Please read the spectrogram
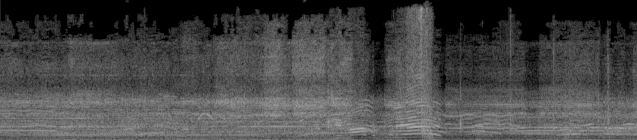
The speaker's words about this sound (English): Moroccan TV showed residents of the capital Rabat applauding and cars honking in the streets after the announcement of preliminary election results.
